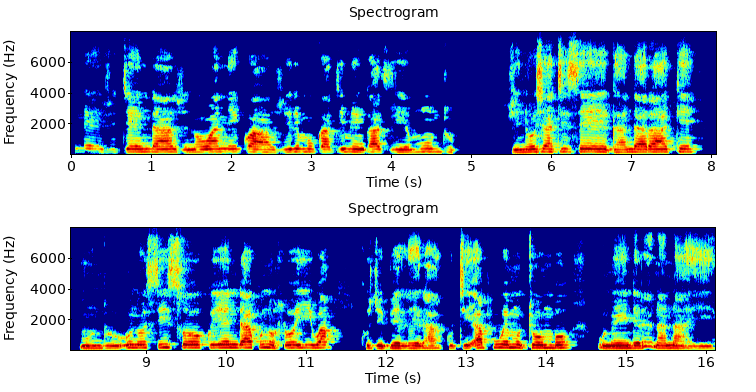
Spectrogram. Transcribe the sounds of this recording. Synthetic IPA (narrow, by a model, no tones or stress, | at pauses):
kkuneʐite̞ndaʐino̞wanikwaʐiɾimukatime̞ŋɡazije̞muntʰu | ʐino̞ʃatiseɡʱandaɾake̞ | muntʰuːno̞siso̞kue̞ndakuno̞ɬo̞jiwa | kuʐibʱe̞ɮe̞ɾakutiʔapʰuwe̞muto̞mbo̞ | uno̞e̞nde̞ɾananaːje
